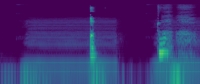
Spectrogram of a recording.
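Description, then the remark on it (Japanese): A mobile phone buzzes on vibrate with an incoming call from the owner's mother, in two droning pulses, a long low hum, a short pause, then another, with a brief sharp click in the middle of the first buzz. “ごめん、私の携帯。”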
